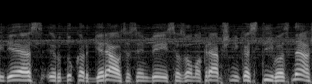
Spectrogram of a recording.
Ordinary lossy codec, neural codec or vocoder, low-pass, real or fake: MP3, 64 kbps; none; 7.2 kHz; real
